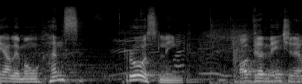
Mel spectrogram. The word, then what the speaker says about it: Hans Rosling: Que o pronúncia em alemão Hans Rosling.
